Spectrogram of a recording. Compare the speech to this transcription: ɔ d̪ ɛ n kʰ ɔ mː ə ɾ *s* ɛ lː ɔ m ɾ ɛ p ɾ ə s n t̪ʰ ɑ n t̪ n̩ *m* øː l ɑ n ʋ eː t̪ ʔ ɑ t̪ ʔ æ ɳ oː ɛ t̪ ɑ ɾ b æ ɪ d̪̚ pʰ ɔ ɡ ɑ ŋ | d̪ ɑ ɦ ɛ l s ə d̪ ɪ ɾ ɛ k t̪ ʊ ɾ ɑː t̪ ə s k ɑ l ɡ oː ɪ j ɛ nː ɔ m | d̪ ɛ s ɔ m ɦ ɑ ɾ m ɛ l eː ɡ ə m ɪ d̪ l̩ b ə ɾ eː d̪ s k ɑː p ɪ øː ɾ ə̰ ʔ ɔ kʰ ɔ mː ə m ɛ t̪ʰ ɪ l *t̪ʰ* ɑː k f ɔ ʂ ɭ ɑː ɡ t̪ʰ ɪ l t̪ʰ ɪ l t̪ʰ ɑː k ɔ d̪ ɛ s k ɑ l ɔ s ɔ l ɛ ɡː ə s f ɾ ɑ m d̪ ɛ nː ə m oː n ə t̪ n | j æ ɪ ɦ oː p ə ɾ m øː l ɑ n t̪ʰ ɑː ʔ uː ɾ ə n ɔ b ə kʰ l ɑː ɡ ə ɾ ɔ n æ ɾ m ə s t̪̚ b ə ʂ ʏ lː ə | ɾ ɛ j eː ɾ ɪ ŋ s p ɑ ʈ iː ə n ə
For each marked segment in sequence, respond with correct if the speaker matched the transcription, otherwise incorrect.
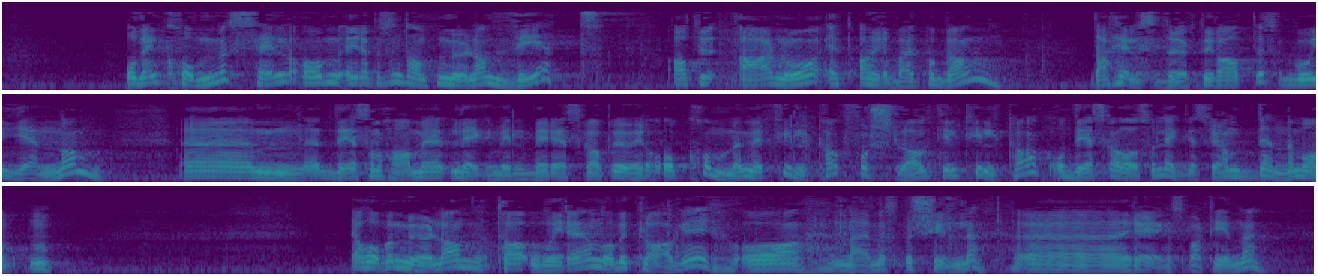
correct, correct, correct

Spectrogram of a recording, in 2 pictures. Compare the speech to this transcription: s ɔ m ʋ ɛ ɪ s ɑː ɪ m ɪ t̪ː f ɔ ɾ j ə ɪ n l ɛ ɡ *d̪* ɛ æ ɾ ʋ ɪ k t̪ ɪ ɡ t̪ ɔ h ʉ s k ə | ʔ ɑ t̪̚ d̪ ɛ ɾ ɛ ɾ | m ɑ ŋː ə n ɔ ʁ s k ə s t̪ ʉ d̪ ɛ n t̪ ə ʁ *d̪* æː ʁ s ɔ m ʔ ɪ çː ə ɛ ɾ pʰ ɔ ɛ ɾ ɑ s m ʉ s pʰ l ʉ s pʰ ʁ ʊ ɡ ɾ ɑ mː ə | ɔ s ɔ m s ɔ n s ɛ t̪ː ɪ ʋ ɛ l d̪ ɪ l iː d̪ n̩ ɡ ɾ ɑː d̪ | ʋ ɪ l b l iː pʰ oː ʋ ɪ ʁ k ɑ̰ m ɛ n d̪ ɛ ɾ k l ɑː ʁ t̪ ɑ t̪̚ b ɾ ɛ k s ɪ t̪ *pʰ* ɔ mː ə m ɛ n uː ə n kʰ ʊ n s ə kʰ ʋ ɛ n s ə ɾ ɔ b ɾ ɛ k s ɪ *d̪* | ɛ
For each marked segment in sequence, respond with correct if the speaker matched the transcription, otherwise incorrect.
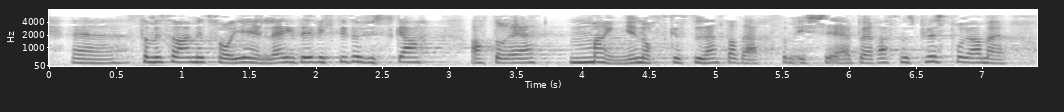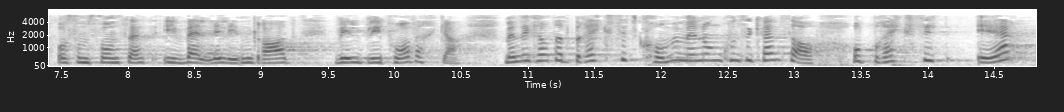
correct, correct, incorrect, incorrect

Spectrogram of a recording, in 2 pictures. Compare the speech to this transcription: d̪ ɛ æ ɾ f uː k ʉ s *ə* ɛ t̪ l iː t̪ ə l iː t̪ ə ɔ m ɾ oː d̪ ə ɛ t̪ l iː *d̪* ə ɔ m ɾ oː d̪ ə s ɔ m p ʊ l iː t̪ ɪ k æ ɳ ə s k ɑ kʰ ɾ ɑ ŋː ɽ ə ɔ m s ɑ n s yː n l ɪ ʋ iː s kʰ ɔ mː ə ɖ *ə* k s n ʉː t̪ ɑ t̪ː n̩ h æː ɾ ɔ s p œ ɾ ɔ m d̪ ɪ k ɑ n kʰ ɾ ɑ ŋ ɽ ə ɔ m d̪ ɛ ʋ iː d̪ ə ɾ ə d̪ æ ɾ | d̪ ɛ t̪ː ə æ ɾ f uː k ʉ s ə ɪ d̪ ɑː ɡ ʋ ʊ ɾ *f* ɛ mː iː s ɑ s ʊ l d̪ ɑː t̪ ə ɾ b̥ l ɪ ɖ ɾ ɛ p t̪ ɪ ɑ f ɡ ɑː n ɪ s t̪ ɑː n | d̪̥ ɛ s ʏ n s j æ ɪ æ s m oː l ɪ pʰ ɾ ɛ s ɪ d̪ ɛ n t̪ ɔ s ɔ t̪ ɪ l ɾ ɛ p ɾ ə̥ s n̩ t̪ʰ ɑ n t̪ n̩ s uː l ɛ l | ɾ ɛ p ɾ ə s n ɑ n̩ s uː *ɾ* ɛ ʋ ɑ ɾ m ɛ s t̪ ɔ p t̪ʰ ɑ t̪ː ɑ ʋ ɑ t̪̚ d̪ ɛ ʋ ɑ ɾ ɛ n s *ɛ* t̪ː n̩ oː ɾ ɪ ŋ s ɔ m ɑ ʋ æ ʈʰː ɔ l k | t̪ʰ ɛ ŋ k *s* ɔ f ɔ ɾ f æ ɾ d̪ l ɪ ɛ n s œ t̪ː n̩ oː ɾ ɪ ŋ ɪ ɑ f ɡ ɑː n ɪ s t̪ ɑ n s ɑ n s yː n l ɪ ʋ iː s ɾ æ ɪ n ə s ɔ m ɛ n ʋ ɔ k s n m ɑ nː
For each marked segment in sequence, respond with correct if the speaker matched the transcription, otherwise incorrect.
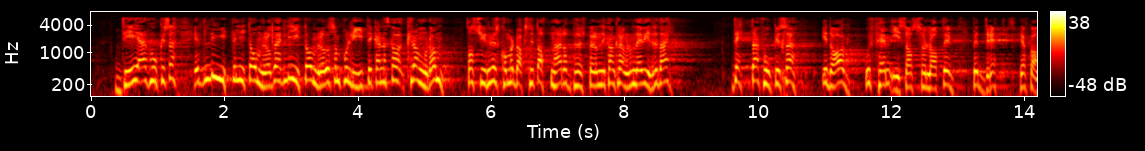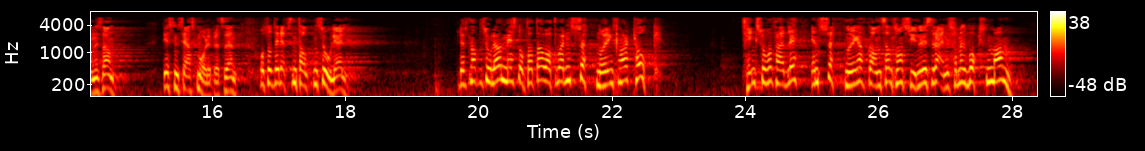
correct, incorrect, incorrect, correct, incorrect, incorrect, correct

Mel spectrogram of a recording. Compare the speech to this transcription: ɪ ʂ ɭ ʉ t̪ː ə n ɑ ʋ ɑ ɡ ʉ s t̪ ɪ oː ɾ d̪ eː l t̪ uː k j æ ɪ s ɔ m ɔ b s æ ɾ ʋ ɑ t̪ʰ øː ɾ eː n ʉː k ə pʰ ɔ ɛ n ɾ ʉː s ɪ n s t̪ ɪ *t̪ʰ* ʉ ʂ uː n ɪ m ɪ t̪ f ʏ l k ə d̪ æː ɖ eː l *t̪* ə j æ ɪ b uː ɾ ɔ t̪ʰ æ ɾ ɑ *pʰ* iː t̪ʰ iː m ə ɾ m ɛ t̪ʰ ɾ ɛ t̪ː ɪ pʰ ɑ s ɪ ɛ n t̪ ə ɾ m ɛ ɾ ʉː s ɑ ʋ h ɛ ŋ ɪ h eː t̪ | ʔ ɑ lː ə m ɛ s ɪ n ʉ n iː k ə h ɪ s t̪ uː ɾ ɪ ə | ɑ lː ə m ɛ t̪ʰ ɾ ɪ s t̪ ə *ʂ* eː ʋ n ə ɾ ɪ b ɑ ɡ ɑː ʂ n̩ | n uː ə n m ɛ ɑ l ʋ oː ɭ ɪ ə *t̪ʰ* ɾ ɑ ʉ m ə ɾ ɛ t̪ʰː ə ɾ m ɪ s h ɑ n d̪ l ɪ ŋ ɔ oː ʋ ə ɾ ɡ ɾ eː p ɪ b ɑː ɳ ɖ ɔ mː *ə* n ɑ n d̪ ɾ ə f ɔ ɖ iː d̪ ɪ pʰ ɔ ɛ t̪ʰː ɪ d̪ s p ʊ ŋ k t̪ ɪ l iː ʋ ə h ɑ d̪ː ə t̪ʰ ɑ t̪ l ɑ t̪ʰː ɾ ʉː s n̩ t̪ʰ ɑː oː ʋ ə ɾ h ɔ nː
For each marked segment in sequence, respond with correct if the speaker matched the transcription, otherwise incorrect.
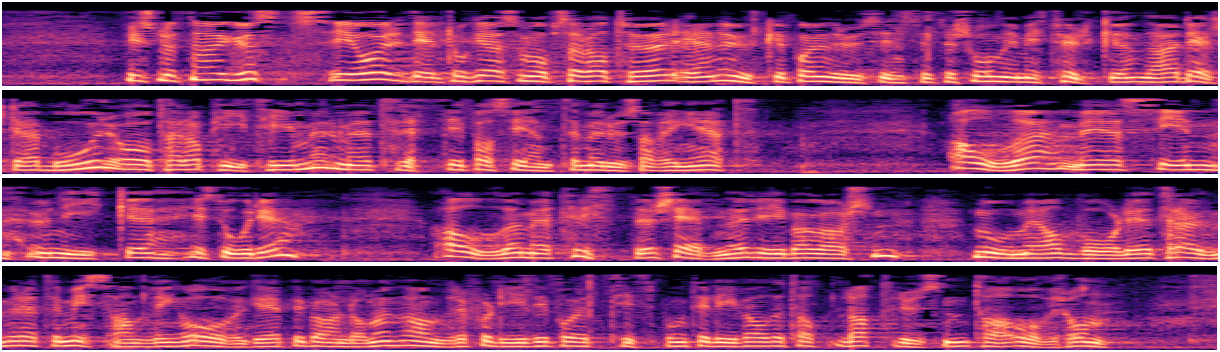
incorrect, correct, correct, correct, correct, correct

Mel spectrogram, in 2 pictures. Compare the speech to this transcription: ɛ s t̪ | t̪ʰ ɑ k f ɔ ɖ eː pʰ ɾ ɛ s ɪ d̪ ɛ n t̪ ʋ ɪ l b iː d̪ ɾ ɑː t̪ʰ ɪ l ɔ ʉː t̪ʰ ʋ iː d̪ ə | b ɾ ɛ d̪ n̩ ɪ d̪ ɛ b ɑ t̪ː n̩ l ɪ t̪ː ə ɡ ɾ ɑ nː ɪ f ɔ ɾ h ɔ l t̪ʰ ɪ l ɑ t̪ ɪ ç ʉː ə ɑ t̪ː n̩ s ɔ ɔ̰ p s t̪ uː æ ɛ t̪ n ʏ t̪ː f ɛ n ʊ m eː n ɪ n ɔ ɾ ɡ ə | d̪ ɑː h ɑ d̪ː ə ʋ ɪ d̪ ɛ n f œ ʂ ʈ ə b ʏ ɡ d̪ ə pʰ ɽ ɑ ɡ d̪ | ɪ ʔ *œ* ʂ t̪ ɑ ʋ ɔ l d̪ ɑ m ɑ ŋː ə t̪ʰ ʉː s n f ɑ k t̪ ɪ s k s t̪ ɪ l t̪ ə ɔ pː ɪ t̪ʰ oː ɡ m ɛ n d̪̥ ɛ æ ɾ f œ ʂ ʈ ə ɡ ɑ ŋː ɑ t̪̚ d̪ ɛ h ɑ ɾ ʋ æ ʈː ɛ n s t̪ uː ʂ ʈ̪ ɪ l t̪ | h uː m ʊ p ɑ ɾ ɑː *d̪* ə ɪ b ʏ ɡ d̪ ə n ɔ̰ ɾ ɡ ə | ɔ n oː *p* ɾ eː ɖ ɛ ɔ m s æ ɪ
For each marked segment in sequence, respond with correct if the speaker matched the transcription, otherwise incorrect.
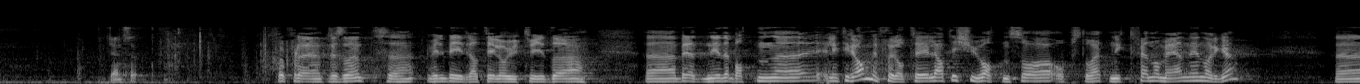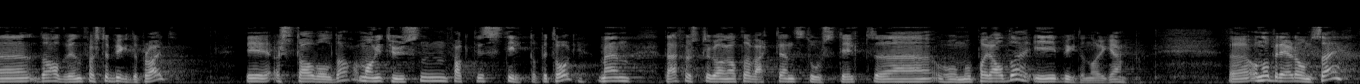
correct, correct, incorrect

